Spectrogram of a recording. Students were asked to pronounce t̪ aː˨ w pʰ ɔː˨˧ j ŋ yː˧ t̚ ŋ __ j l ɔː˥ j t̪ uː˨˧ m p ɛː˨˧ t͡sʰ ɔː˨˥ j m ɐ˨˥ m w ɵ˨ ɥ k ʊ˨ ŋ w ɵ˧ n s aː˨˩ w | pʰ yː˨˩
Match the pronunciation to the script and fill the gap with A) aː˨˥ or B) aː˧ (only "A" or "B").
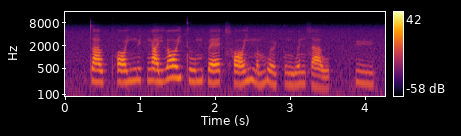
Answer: B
